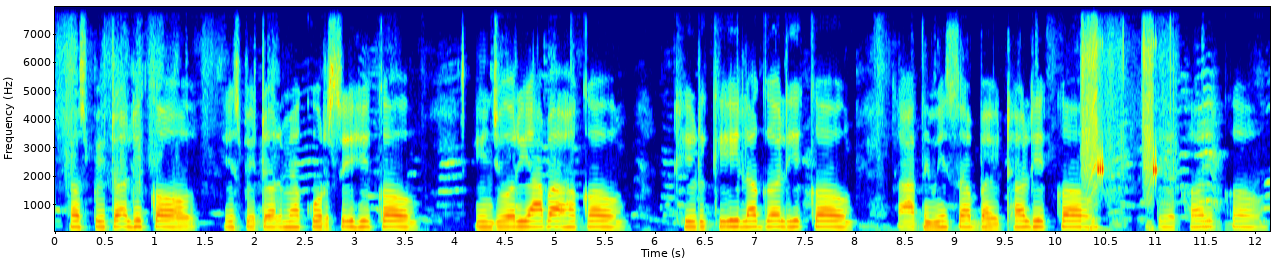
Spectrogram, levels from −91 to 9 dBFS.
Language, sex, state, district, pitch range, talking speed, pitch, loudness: Hindi, female, Bihar, Begusarai, 195-210 Hz, 90 wpm, 200 Hz, -18 LUFS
